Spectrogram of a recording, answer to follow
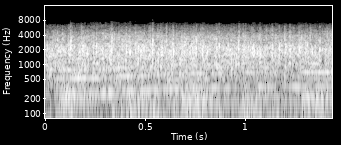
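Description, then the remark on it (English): A steady wash of audience applause, dense and continuous with many hands clapping at once, holding an even loudness throughout with no voices standing out. “That noise is applause, isn't it?”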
